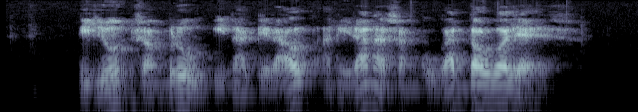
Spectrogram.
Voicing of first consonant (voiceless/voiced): voiced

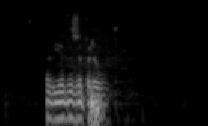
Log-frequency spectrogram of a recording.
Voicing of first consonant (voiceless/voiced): voiced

